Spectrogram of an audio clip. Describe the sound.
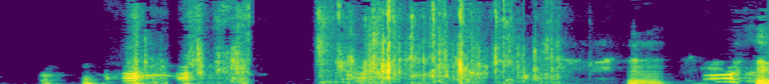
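Paper crinkles and rattles in a few rustling bursts as someone goes back through their notes, with a longer stretch of steady crumpling in the middle. A voice briefly joins near the end.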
